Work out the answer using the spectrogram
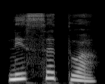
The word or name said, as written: ನಿಸ್ಸತ್ವೆ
